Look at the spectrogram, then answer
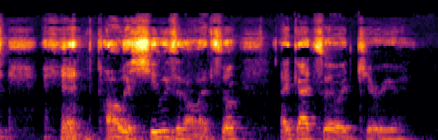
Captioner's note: laughter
